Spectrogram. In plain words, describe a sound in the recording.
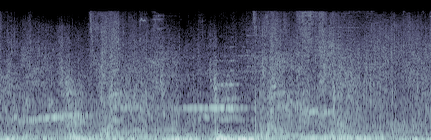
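Loud explosions boom and debris scatters.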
